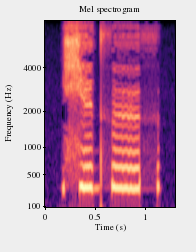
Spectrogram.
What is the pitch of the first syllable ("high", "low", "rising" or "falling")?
high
